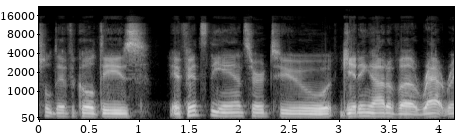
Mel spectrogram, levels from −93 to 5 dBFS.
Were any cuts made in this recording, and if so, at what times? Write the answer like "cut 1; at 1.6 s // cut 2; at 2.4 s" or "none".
none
